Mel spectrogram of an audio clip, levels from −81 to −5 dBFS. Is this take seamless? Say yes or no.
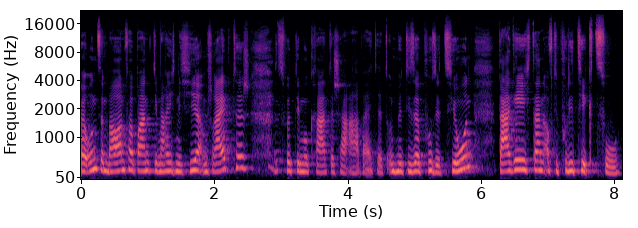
no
